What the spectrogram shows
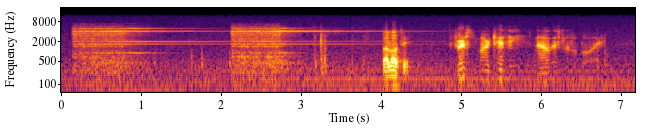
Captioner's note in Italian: trilli del telefono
